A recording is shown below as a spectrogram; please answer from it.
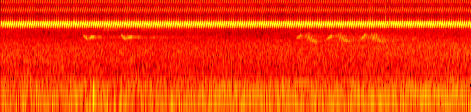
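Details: Night cricket chorus: one continuous high-pitched trill without pause, joined by a few soft clustered chirps from other callers, two early and a quick group of three later, over a dull low hum.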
